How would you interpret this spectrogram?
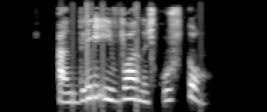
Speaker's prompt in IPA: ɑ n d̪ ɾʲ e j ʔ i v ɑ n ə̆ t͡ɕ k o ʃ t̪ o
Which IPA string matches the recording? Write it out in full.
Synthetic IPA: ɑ n d̪ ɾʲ e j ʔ i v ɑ n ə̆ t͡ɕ k u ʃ t̪ o

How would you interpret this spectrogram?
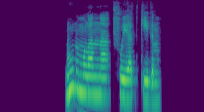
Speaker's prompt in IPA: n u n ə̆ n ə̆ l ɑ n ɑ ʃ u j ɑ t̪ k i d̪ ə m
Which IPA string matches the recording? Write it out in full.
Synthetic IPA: n u n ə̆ m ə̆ l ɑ nː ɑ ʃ u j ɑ t̪ k i d̪ ə m

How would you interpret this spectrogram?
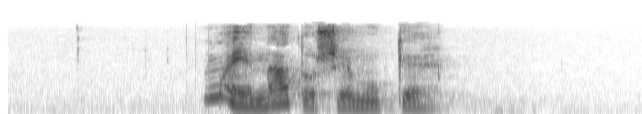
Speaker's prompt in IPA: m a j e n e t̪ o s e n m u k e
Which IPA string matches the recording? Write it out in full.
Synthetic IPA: m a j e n a t̪ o ʃ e m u k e

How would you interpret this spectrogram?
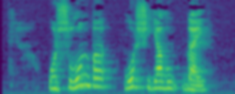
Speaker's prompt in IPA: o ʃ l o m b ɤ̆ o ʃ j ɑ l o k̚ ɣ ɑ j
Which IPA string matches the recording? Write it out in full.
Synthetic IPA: o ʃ l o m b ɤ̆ o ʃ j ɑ l u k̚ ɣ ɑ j

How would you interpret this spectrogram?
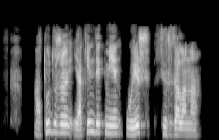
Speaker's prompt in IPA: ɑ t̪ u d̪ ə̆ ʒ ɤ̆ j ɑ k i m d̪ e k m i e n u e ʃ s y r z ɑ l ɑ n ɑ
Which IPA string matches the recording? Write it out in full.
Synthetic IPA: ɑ t̪ u d̪ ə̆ ʒ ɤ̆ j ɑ k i m d̪ e k m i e n u e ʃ s y r z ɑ l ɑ n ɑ

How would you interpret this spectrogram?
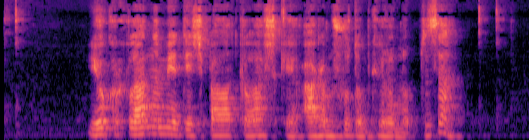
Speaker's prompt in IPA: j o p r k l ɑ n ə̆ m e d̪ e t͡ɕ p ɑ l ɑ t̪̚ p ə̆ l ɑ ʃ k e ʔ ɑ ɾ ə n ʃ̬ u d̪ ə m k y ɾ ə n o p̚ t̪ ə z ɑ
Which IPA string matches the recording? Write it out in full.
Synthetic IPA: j o k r k l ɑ n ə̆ m e d̪ e t͡ɕ p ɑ l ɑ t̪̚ k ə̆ l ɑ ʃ k e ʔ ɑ ɾ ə m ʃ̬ u d̪ ə m k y ɾ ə n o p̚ t̪ ə z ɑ

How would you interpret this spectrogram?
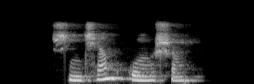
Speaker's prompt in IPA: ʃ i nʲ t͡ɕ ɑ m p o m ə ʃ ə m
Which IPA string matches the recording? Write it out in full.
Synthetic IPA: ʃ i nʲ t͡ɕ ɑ m k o m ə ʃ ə m

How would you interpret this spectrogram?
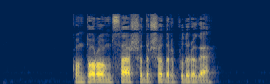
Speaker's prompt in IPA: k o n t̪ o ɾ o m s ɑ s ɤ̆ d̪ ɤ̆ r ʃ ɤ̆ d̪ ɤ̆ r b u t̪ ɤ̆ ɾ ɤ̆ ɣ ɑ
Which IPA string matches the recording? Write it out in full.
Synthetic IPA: k o n t̪ o ɾ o m s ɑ ʃ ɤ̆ d̪ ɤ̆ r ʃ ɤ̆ d̪ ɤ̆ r p u d̪ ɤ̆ ɾ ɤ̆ ɣ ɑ

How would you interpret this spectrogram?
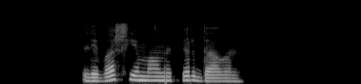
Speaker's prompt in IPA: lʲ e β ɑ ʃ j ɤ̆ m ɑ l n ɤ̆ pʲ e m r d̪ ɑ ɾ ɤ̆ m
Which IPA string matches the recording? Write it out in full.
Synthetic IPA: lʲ e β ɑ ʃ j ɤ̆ m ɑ l n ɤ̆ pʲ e r d̪ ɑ l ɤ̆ n

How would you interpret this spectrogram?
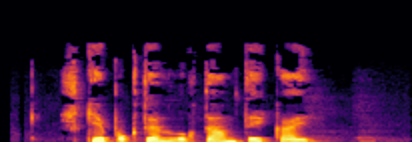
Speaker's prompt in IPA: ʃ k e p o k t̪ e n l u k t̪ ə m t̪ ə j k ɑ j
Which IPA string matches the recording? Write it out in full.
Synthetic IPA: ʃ k e p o k t̪ e n l u k t̪ ɑ m t̪ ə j k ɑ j

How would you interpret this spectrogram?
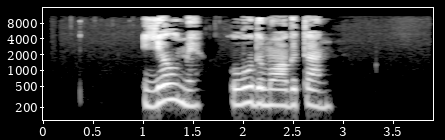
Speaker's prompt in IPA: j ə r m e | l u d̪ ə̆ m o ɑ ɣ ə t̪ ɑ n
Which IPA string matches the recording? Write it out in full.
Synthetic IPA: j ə l m e | l u d̪ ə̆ m o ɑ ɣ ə t̪ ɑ n

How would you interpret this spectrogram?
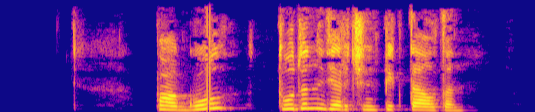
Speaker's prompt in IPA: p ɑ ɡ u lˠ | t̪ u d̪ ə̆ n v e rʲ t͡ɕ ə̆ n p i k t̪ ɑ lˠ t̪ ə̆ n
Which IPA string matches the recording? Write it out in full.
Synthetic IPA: p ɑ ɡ u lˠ | t̪ u d̪ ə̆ n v e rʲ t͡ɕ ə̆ n p i k t̪ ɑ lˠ t̪ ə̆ n

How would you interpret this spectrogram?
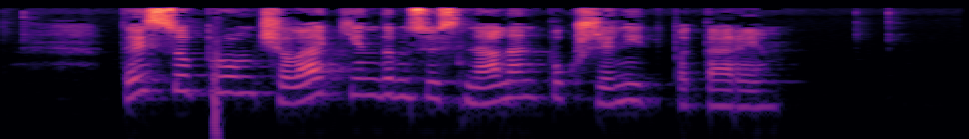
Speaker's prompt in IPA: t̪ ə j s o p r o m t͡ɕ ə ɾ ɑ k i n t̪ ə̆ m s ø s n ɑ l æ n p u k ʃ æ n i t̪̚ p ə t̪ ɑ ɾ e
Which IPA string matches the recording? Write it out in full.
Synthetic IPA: t̪ ə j s o p r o m t͡ɕ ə l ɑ k i n d̪ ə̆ m s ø s n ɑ l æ n p u k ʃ e n i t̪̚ p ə t̪ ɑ ɾ e

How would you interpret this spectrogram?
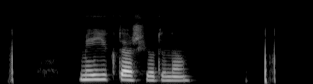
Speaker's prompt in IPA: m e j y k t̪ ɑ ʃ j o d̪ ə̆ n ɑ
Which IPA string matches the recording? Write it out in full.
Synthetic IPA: m e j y k t̪ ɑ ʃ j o d̪ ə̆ n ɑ

